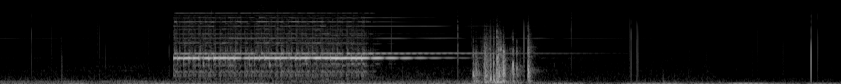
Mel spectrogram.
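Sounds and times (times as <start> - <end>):
phone ringing: 1.7 - 6.6.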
